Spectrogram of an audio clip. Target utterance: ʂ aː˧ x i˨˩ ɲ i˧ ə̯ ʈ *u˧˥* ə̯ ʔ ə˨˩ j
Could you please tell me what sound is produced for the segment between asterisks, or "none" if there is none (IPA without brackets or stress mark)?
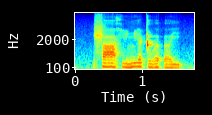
u˨˩˦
